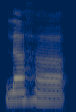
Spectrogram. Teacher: लहा में छोटी हा है तो उसको हलक से अदा नहीं करेंगे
